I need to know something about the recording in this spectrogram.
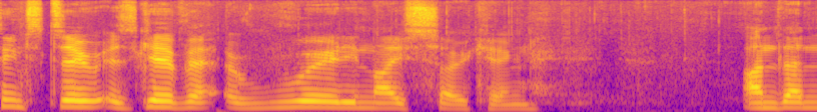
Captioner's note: water swishing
